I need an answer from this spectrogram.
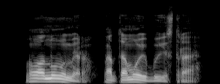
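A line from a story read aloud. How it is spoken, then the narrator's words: Impassive tone. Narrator (Russian): бесстрастным тоном произнес я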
